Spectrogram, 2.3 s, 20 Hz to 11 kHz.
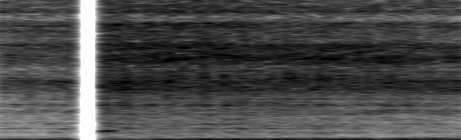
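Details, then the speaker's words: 1966 GMC pickup V6 idling on its own without priming after a clogged fuel filter was replaced (rust found in the fuel); steady, even low rumble, normal idle. "Well, yeah, it's running on its own. We didn't even prime it. There you go. It's idling on its own."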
